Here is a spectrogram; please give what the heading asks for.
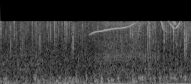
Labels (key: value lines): label: biophony, dolphin
recorder: SoundTrap 500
